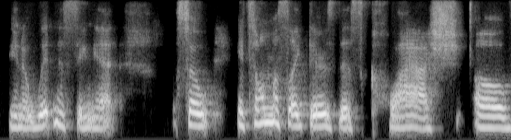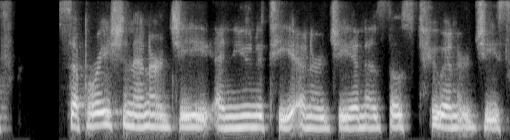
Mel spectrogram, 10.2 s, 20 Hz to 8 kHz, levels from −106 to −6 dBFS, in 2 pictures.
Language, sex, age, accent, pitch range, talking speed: English, female, 60-79, American, 205-230 Hz, 130 wpm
